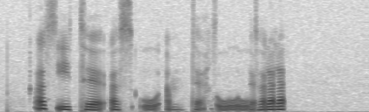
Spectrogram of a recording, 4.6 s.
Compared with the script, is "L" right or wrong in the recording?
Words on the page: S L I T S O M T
wrong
